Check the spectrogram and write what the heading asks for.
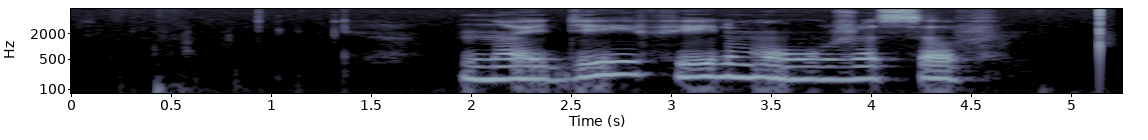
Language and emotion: Russian, sad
